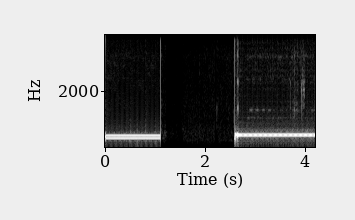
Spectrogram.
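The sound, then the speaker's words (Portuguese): A telephone line tone during a call transfer: a steady, continuous mid-pitched tone for about a second, a stretch of silence, then the same tone returning loudly and holding unbroken to the end. “Eu vou transferir a senhora para a auditoria, tá?”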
